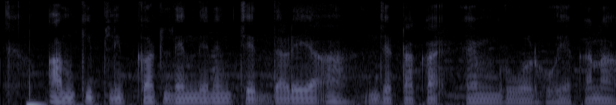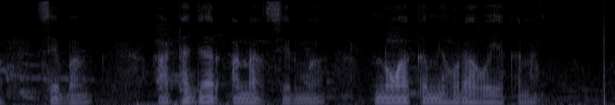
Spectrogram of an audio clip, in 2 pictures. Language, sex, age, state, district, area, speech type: Santali, male, 30-45, West Bengal, Paschim Bardhaman, urban, read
